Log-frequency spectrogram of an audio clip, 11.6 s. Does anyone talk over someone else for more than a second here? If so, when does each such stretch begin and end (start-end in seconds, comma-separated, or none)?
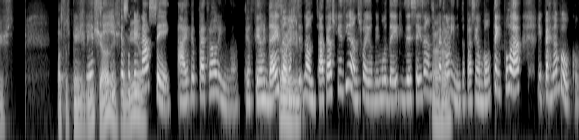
1.5-3.0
